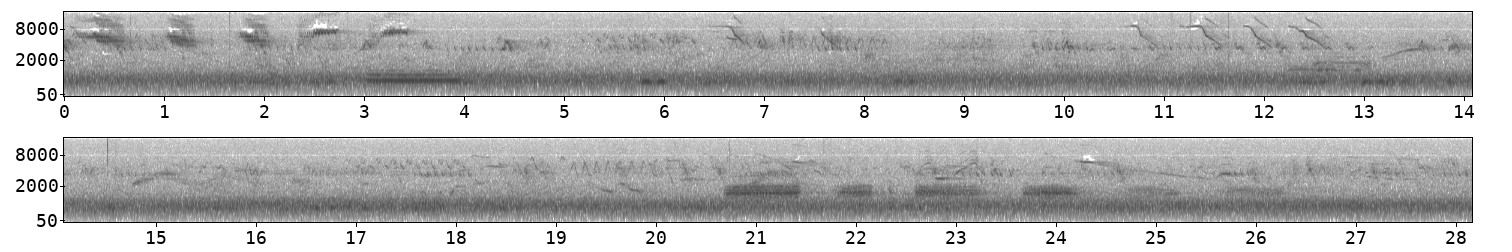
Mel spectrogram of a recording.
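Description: Wild birds calling outdoors over a steady low background hiss: quick high chirps in the first few seconds and again near the middle, then a run of about six short calls a little past two thirds of the way in.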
